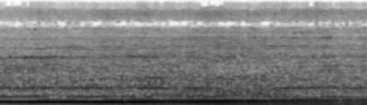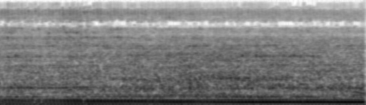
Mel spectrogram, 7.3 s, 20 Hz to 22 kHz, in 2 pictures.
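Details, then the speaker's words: John Deere 180LX lawn tractor, liquid-cooled 17 hp Kawasaki V-twin, hood off, snow thrower belt drive: steady V-twin drone with belt hum that changes as output torque is increased and swells and fades; uneven running under belt load, cause unclear. "did you hear the the uh belt change and how it sounded differently that's because I increased the torque on the uh the output of this"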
